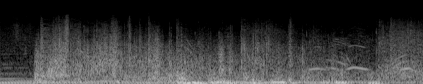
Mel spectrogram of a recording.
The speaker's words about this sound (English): As Hotel Company move cautiously through the outskirts of Daido, gunfire erupts.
